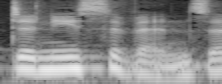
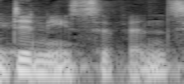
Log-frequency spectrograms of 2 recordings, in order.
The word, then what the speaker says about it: Denisovans: So, I want to start with Denisovans. And, uh, am I saying that right? – Yes, you are. – Okay. Because I've heard m- many people say Denisovans, other things. So we're going to say Denisovans here.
